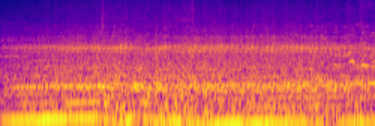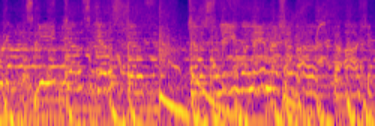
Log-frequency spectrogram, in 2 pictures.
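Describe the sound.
A car driven fast, its engine giving a loud, sustained roar with tones that keep shifting throughout.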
